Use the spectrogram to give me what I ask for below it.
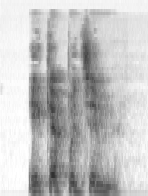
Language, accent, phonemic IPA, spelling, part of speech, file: French, Canada, /e.kʁa.pu.tim/, écrapoutîmes, verb, LL-Q150 (fra)-écrapoutîmes.wav
- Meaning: first-person plural past historic of écrapoutir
